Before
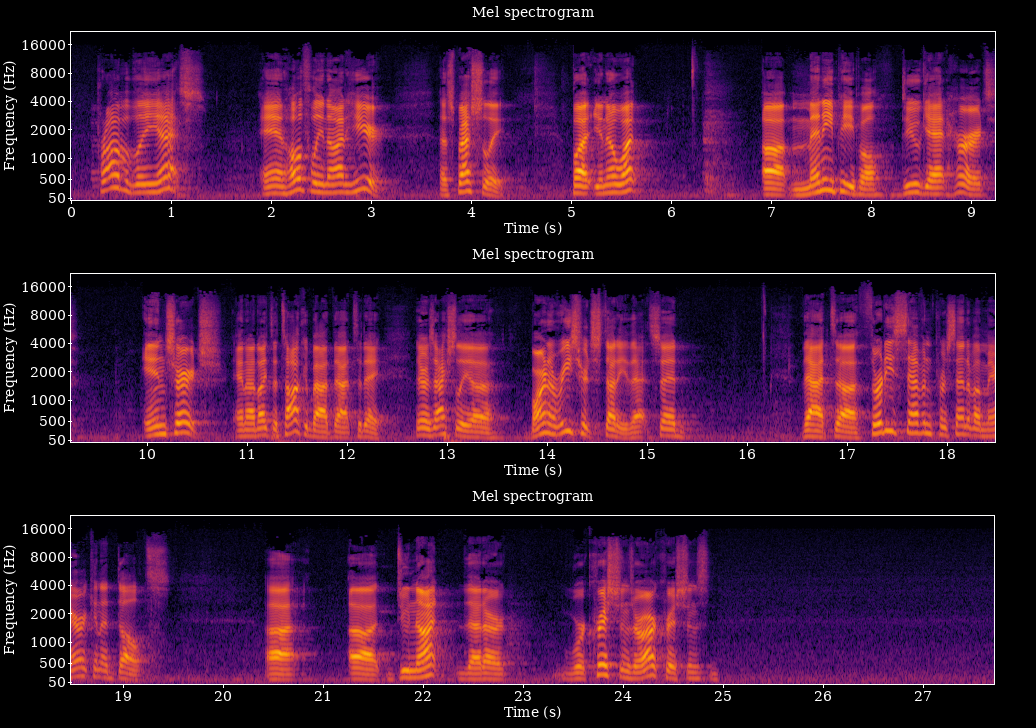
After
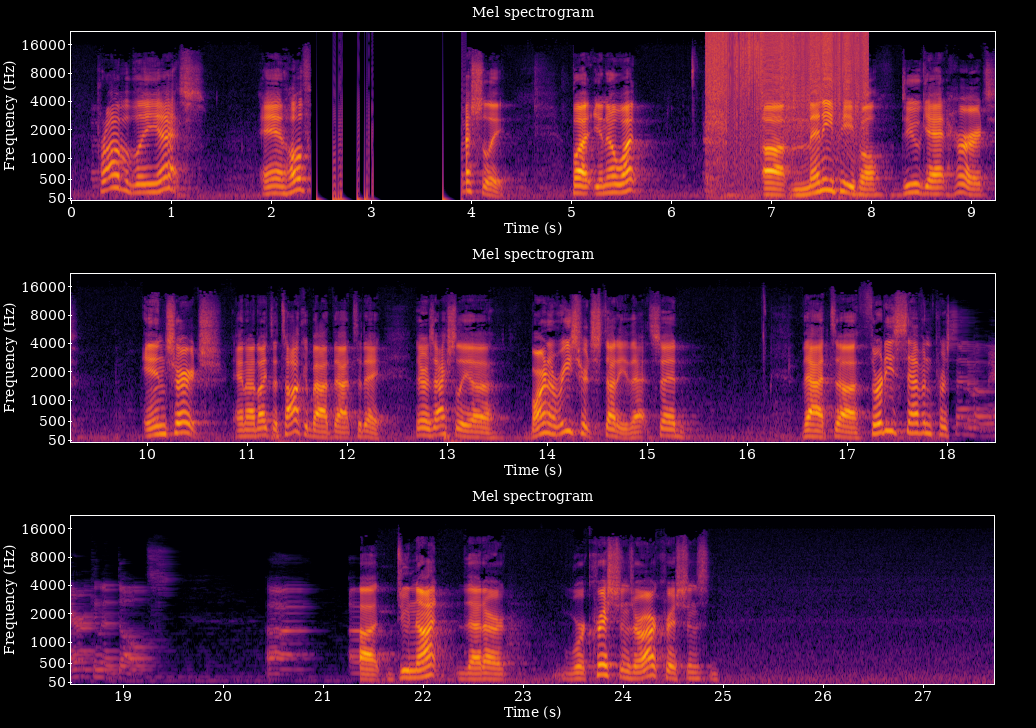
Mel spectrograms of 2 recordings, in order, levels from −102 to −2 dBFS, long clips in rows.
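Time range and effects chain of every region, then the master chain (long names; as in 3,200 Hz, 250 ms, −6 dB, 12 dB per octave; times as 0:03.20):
0:02.39–0:03.95: high-pass filter 1,000 Hz + downward compressor 1.5 to 1, threshold −49 dBFS + comparator with hysteresis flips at −27.5 dBFS
0:06.34–0:07.97: spike at every zero crossing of −16.5 dBFS + parametric band 77 Hz +13.5 dB 0.97 octaves
0:18.01–0:21.37: high-shelf EQ 4,400 Hz −7 dB + tuned comb filter 88 Hz, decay 0.42 s, mix 100% + downward compressor 3 to 1, threshold −45 dBFS
whole clip: no processing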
